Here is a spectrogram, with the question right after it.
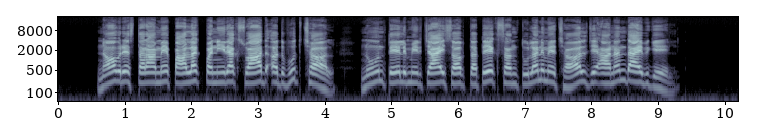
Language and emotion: Maithili, happy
